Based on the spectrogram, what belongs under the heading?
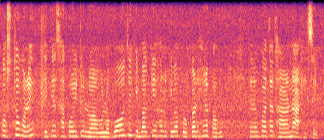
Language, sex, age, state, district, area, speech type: Assamese, female, 45-60, Assam, Nagaon, rural, spontaneous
